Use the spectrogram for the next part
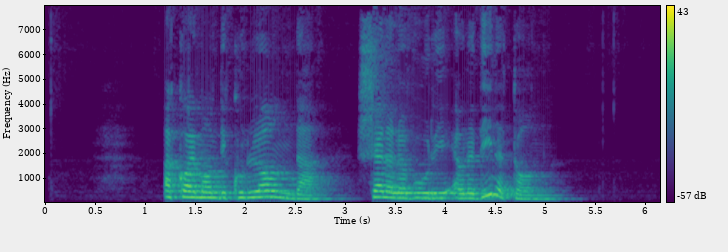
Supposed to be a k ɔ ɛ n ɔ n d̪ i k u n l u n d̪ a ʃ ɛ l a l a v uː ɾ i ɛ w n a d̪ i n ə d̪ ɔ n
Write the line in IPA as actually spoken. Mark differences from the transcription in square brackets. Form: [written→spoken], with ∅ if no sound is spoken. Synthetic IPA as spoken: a k ɔ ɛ [n→m] ɔ n d̪ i k u n l [u→ɔ] n d̪ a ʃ ɛ l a l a v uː ɾ i ɛ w n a d̪ i n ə [d̪→t̪] ɔ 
